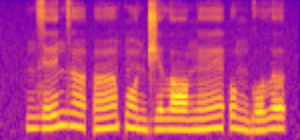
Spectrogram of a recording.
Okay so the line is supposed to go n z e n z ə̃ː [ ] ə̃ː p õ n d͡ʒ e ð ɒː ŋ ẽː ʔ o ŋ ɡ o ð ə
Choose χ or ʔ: ʔ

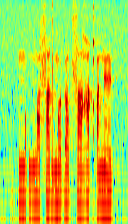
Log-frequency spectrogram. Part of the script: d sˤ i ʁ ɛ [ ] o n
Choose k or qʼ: qʼ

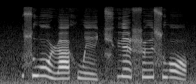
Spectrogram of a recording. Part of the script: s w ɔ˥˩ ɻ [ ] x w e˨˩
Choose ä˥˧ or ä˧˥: ä˧˥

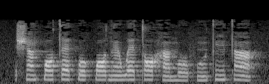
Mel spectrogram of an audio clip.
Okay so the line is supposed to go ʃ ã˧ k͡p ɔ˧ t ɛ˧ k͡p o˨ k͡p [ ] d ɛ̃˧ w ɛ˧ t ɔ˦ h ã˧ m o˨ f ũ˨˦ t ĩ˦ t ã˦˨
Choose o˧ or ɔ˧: ɔ˧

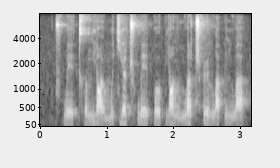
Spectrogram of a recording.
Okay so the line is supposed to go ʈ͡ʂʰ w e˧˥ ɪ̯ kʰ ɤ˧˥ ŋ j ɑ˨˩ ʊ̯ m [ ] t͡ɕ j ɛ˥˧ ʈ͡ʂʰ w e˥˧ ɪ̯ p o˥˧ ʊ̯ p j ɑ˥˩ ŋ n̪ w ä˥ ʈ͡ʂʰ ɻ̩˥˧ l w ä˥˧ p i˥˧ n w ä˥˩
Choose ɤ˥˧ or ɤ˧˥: ɤ˧˥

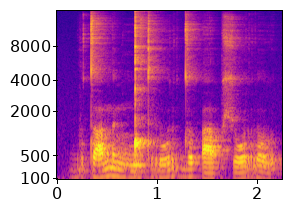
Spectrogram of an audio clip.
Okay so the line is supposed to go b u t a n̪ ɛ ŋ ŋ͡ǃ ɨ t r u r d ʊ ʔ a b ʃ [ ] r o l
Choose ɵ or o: o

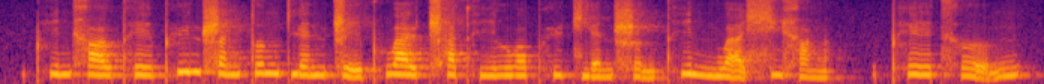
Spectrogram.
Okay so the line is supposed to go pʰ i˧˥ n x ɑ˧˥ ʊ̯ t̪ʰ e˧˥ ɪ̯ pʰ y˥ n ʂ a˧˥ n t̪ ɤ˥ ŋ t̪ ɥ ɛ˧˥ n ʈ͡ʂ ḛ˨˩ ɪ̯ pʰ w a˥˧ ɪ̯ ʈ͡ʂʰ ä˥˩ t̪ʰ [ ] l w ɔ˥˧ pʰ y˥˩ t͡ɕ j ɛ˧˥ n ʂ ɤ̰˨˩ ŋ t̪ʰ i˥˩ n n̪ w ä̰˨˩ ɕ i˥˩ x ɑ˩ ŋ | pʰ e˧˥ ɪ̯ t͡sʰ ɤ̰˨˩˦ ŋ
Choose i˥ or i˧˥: i˧˥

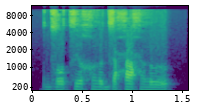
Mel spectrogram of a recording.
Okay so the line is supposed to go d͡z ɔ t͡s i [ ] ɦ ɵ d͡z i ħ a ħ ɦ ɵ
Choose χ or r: χ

